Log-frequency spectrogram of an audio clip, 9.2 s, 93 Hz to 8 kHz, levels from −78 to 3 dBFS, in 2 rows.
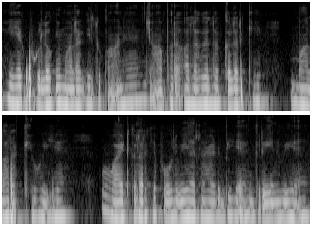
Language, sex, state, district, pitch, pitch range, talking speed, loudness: Hindi, male, Uttar Pradesh, Saharanpur, 125 Hz, 120-130 Hz, 195 wpm, -23 LUFS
